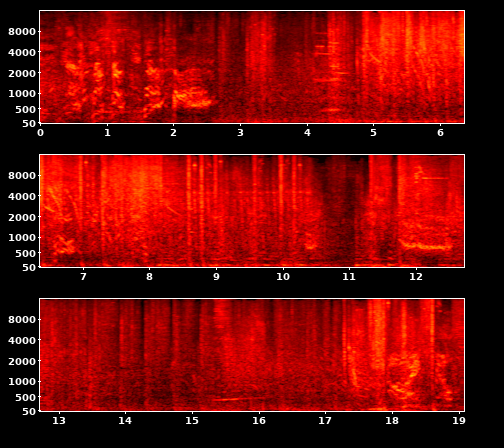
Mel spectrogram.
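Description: Lightsabers hum and swish in quick swings.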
